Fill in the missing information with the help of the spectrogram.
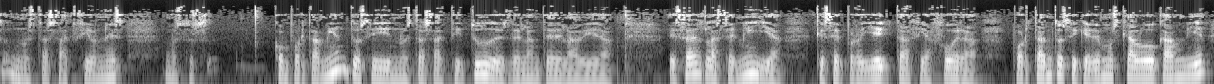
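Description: A man giving a reflective spiritual talk as a meditation teacher, speaking in a calm, measured, thoughtful way. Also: medium pitch, husky.

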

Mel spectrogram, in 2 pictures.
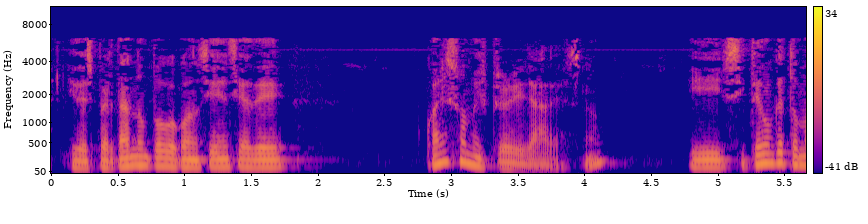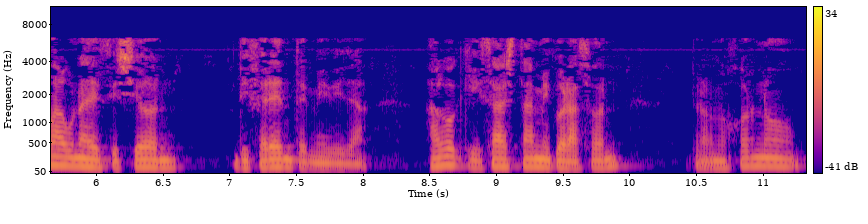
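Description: Man, meditation teacher, calm reflective talk, low voice, dull lo-fi recording. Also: husky. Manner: calm, conversational, checks in with listeners.

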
